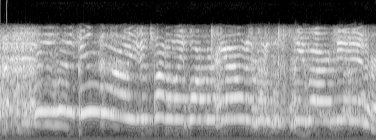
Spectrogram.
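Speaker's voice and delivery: bright and bouncy, like nothing is heavy; cheerful partner. Retold or imitated. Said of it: "they're like".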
